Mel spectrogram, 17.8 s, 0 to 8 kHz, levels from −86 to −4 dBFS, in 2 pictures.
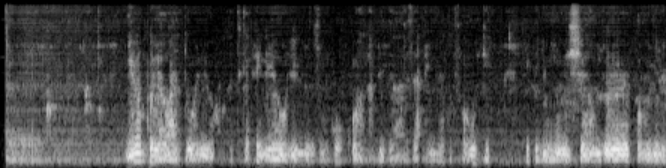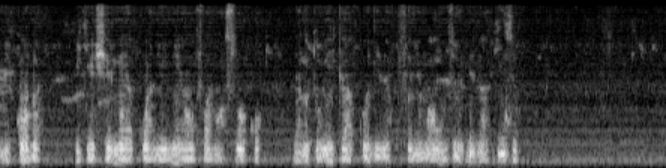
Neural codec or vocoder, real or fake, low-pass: vocoder, 22.05 kHz, 80 mel bands, HiFi-GAN; fake; 7.2 kHz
